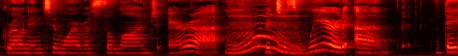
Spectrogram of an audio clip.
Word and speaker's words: Solange: Is it Solange? – Yeah.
